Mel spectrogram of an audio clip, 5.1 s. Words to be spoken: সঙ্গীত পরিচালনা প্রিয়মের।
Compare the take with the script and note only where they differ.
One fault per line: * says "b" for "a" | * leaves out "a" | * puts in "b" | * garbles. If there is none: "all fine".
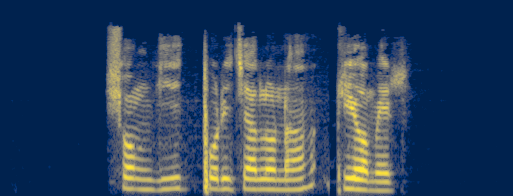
all fine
